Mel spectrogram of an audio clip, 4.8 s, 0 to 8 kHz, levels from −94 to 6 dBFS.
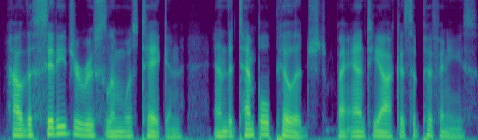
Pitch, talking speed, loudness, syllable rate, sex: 105 Hz, 165 wpm, -21 LUFS, 4.9 syllables/s, male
